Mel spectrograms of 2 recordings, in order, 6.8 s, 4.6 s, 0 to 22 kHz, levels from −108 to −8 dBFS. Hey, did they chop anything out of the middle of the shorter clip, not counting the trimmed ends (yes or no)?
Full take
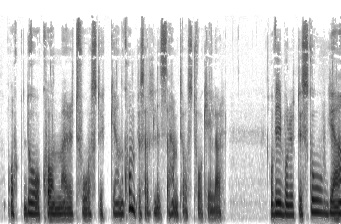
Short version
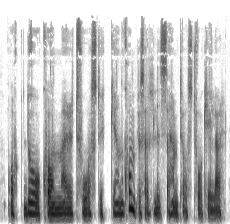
no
